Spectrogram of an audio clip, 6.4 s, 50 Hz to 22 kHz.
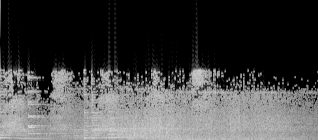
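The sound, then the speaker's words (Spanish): A freight train of wagons bringing food supplies to a Bolivian mining town rolls in with a steady, loud rumble and rattling clatter, with brief metallic tonal squeals in the first couple of seconds. “El 23 en la mañana llegó el tren carguero donde siempre traían papa, verdura, arroz, los alimentos para la pulpería. Llegaron los vagones, pero se quedaron en Cancañiri.”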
